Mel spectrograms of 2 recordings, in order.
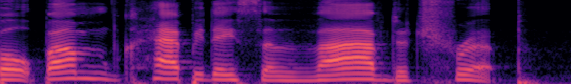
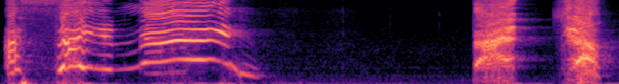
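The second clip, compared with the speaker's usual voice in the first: mock church praise; 13 dB louder than usual. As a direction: shout praise like a revival worshipper.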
